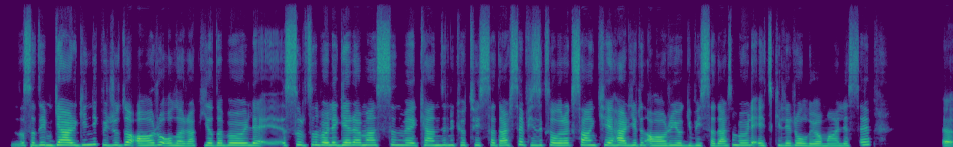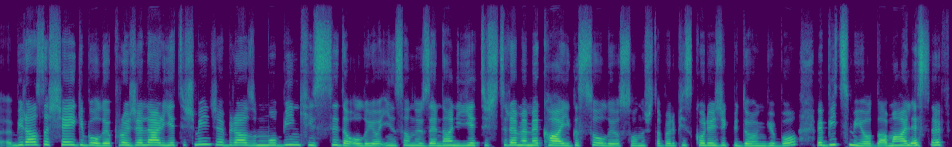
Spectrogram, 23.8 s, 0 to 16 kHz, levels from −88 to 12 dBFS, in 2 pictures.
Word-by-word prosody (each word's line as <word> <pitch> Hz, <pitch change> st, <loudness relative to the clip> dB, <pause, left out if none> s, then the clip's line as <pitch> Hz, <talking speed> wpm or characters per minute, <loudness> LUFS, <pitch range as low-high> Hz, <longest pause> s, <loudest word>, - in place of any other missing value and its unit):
nasıl 250 Hz, 0 st, -5 dB
diyeyim? 255 Hz, -3 st, 0 dB
Gerginlik 275 Hz, +3 st, +3 dB
vücuda 260 Hz, +1 st, 0 dB
ağrı 250 Hz, +3 st, +3 dB
olarak 230 Hz, 0 st, -2 dB
ya 245 Hz, -1 st, 0 dB
da 240 Hz, -1 st, 0 dB
böyle, 245 Hz, -1 st, +3 dB
eee, 230 Hz, +2 st, -6 dB
sırtını 280 Hz, +1 st, -3 dB
böyle 265 Hz, 0 st, +4 dB
geremezsin 265 Hz, +1 st, 0 dB
ve 245 Hz, -2 st, 0 dB
kendini 250 Hz, +1 st, -2 dB
kötü 260 Hz, +1 st, -7 dB
hissedersin 250 Hz, +3 st, -1 dB
ya, -, -, -4 dB
fiziksel 245 Hz, +1 st, -3 dB
olarak 245 Hz, 0 st, +1 dB
sanki 255 Hz, -1 st, +1 dB
her 250 Hz, -1 st, +5 dB
yerin 250 Hz, +2 st, -4 dB
ağrıyor 230 Hz, +1 st, +1 dB
gibi 220 Hz, +2 st, -6 dB
hissedersin 225 Hz, +3 st, -2 dB
böyle 250 Hz, +1 st, 0 dB
etkileri 235 Hz, -1 st, -3 dB
oluyor 205 Hz, -2 st, 0 dB
maalesef. 200 Hz, +10 st, -5 dB, 0.9 s
Eee, 310 Hz, -2 st, +2 dB
ııı, 235 Hz, -, -5 dB
biraz 295 Hz, +1 st, +3 dB
da 320 Hz, -, 0 dB
şey 300 Hz, +1 st, +1 dB
gibi 260 Hz, -1 st, -3 dB
oluyor 225 Hz, -2 st, +3 dB
projeler 265 Hz, +1 st, +3 dB
yetişmeyince 280 Hz, +3 st, -3 dB
biraz 265 Hz, -2 st, +1 dB
mobbing 255 Hz, +4 st, 0 dB
hissi 260 Hz, 0 st, -3 dB
de 225 Hz, -, +3 dB
oluyor 210 Hz, 0 st, 0 dB
insanın 230 Hz, +1 st, -4 dB
üzerinde. 225 Hz, 0 st, -1 dB
Hani, 230 Hz, -1 st, +2 dB
yetiştirememe 245 Hz, +1 st, 0 dB
kaygısı 240 Hz, +1 st, +3 dB
oluyor 205 Hz, -4 st, 0 dB
sonuçta, 215 Hz, 0 st, -7 dB
böyle 215 Hz, 0 st, -2 dB
psikolojik 235 Hz, 0 st, -2 dB
bir 205 Hz, -4 st, -6 dB
döngü 205 Hz, -1 st, -1 dB
bu 255 Hz, +8 st, +1 dB, 0.3 s
ve 260 Hz, -1 st, +1 dB
bitmiyor 255 Hz, -10 st, 0 dB
da 200 Hz, 0 st, +3 dB
maalesef. 235 Hz, +4 st, +3 dB
245 Hz, 150 wpm, -20 LUFS, 225-265 Hz, 0.9 s, her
